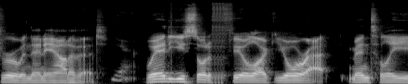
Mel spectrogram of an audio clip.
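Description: Dropped samples at 1.71 s: a single sharp click where the waveform jumps straight from one value to a later one. A fraction of a millisecond, likely only a handful of samples, is missing from the speech, far too little to hear any gap.

Repeated frames from 2.14 to 2.23 s: a short stutter in the speech. The stretch repeats three extra times in blocks of 21.8 ms, lengthening the audio by about 96 ms.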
